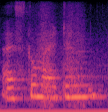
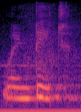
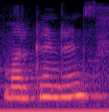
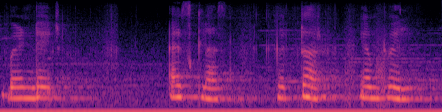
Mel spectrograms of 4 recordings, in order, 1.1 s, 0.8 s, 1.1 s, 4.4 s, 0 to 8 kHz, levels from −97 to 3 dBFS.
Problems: none marked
